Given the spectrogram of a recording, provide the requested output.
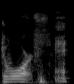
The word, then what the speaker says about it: dwarf: He's not saying the W.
